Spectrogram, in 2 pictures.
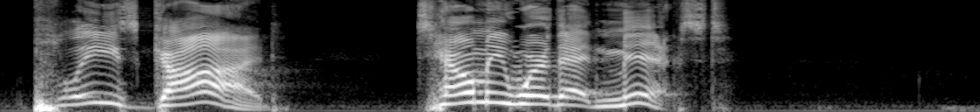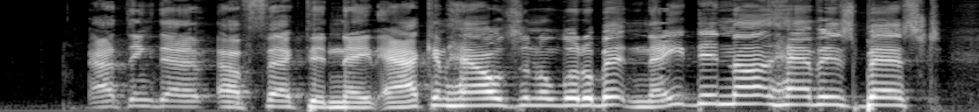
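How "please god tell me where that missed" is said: high, put-on crying out, like yelling. Retelling yelling at the tv over the umpire's calls: imitating own yelling at tv. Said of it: "I'm sitting here yelling at the T V".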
